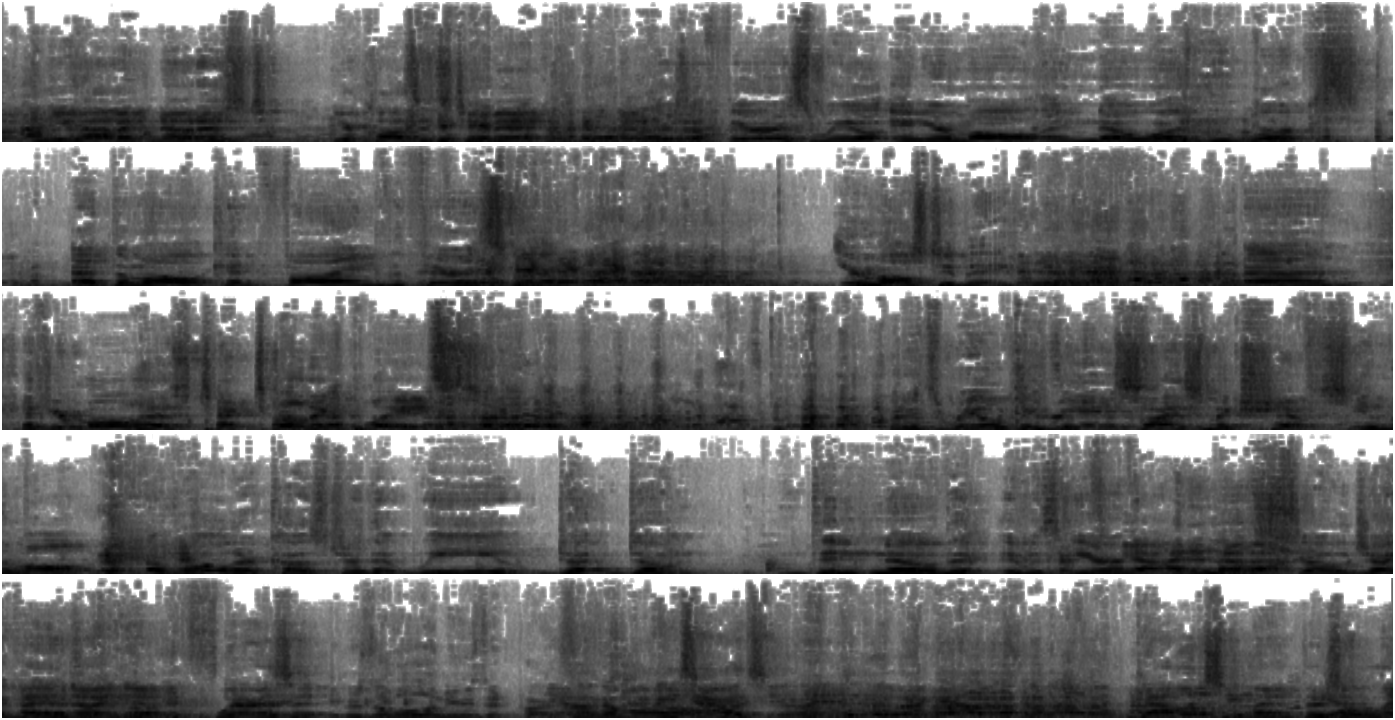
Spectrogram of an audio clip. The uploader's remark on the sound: Live from Edmonton!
